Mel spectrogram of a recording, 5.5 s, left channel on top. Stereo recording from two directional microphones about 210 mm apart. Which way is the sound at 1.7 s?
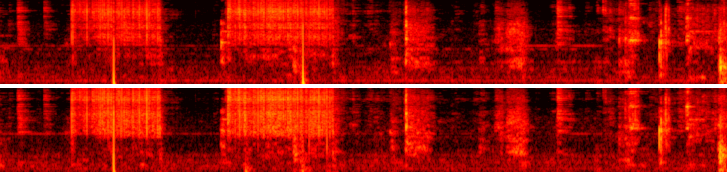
15° right (ahead or behind).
